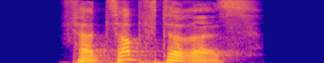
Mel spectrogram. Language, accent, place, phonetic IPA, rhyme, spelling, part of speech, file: German, Germany, Berlin, [fɛɐ̯ˈt͡sɔp͡ftəʁəs], -ɔp͡ftəʁəs, verzopfteres, adjective, De-verzopfteres.ogg
- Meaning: strong/mixed nominative/accusative neuter singular comparative degree of verzopft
